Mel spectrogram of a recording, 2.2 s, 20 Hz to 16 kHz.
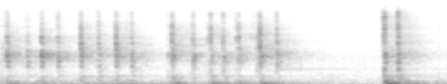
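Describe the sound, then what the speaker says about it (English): Typing a password on a computer keyboard during a Fedora 29 sign-in: quick bursts of close, crisp key clicks, a short pause, then one heavier thump like a final key or enter press. "I'm gonna type in my password"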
